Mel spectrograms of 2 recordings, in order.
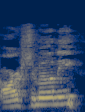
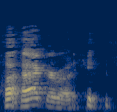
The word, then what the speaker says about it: Acrimony: And really, it's anybody, but it's most of the black people coming to see it who don't know how to pronounce Acrimony whatsoever. So they're just like, give me a ticket for Arshimony. Just like, what? Oh, Acrimony. One ticket for Ashotamony.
